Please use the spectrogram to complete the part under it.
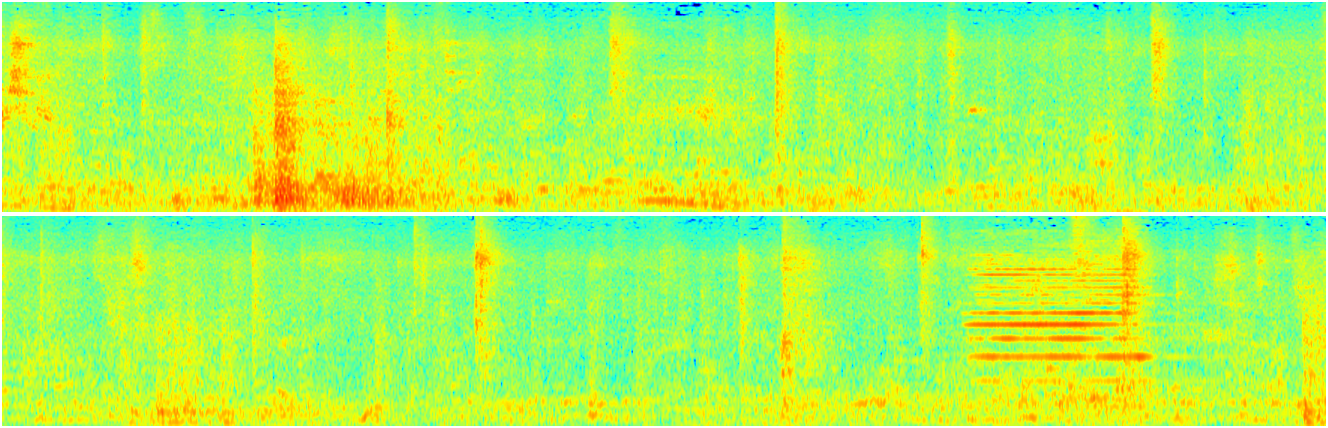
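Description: A middle-aged man talks into a microphone, heard through loudspeakers.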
